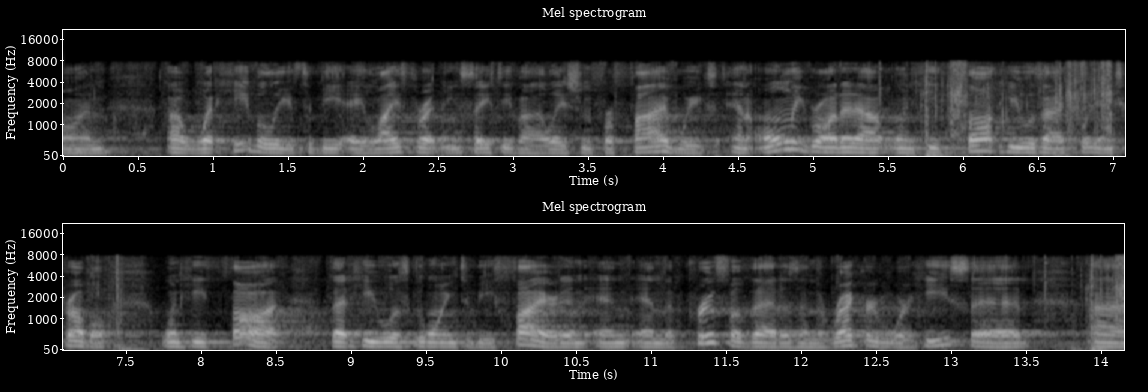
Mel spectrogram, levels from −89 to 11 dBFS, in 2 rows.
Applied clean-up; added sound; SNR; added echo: none; Tearing; 18 dB; none.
